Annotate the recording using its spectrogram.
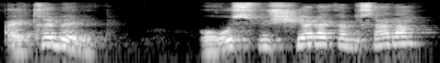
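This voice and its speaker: A woman's voice: medium pitch, very animated, moderate pace. A woman in her forties chatting casually as a beauty vlogger, with a nasal, stuffed-up smoker's voice that sounds tired. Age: 40s. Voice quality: nasal, congested; smoker's voice, not soft. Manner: chatty, informal, tags sentences with quoi and hein. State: blocked nose, tired. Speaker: beauty box unboxing vlogger. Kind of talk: casual chat to camera. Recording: echoey, roomy sound.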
